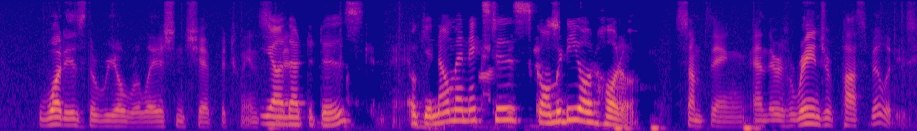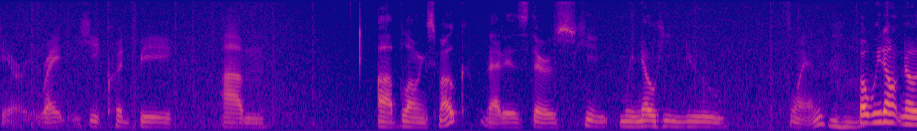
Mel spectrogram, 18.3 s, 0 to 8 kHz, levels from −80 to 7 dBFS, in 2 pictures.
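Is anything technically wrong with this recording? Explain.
Yes. The speech is suppressed in double talk, with dips at 3.04–3.84 s, 4.31–5.68 s, 5.86–5.92 s, 6.11–6.59 s, 6.75–6.86 s and 7.67–7.71 s. The level sinks by roughly 25 to 40 dB in the deeper dips and only slightly at 7.67 s. The likely cause is an echo canceller that heard the far side at the same time and pulled the near talker down with the echo. Packet loss would leave clean gaps, but here the sound fades in uneven pieces.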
